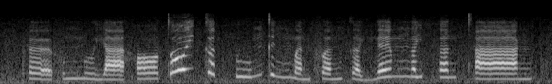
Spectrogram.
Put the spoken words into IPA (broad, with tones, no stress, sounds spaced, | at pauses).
pʰ œː˨˩ f ʊ˨ ŋ m uː˨˩ j aː˨˩ h ɔː˨˧ t̪ ɔː˥ j k ɐ˧ t̚ h uː˨˥ ŋ t̪ ɪ˥ ŋ m ɐ˨˥ n f ɐ˨˥ ŋ k ɐ˨˩ j ŋ ɛː˥ m ŋ ɐ˥ j h ɐ˥ n t̪ʰ aː˧ ŋ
